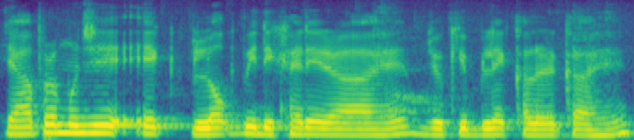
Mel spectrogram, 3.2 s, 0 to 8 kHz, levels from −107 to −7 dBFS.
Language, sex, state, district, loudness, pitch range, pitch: Hindi, male, Arunachal Pradesh, Papum Pare, -13 LUFS, 130-150 Hz, 135 Hz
